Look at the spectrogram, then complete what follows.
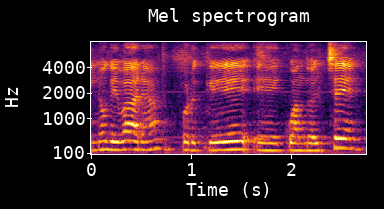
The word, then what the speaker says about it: Guevara: y entonces dijeron, "Bueno, si los egipcios dicen Guevara, debe ser yvara seguramente y hasta el día de hoy, incluso en Egipto, se sigue diciendo llevara.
